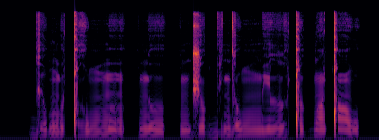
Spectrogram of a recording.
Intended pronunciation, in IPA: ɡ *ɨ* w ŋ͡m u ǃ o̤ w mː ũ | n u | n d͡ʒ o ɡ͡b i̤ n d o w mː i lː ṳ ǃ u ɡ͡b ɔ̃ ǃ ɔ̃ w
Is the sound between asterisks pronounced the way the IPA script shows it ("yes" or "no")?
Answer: yes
